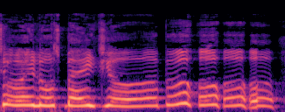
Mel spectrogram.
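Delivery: put-on high, slow, whiny baby wail; exaggerated mocking sob voice; mock crying baby. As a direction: mimic a grown-up bawling like an infant. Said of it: "something crying like wee babies".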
